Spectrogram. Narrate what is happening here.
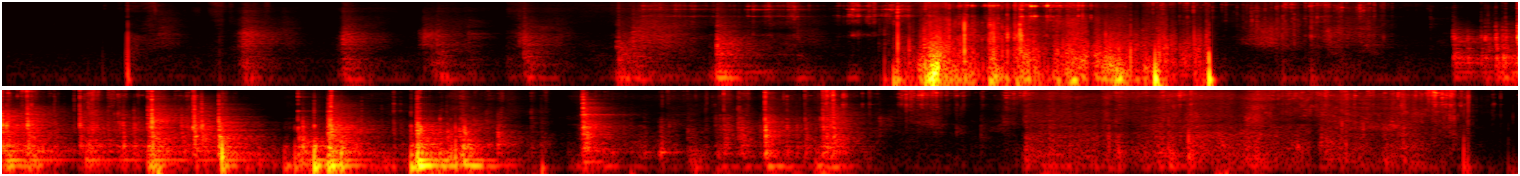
I walk to the door, get my keys out of my pocket and put it into the door lock, I open the door and remove my jacket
